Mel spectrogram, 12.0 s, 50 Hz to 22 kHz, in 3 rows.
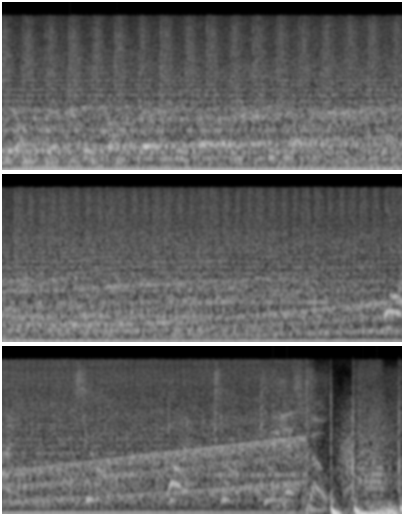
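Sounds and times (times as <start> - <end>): rising synth riser tone: 0.0 - 11.0
electronic dance music: 0.0 - 12.0.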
